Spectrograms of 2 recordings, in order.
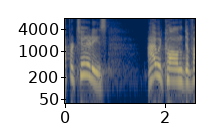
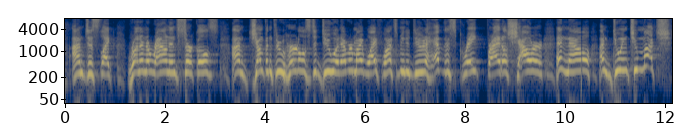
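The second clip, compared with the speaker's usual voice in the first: rising excitement; 9 semitones higher than usual. Real, not acted. Sermon builds to a shout.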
